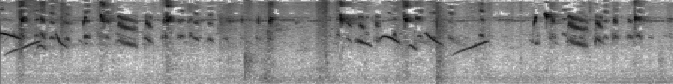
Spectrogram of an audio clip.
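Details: Green-winged saltator song used to warm up a cold captive bird, as kept by breeders for song tournaments in Brazil: clear whistled phrases sliding up and down, repeated several times, with a steady high thin tone and clicking noises throughout.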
